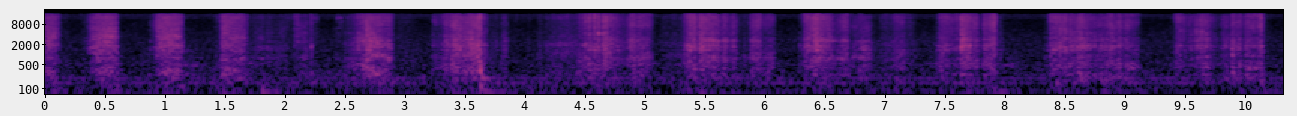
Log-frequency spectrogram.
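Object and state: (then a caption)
Dusty foam sponge being brushed. A plastic spoolie brush scratches back and forth across a grey, powdery foam sponge block. Repeated short, dry, bristly scraping strokes rise and fall in a steady rhythm. A faint low hum sits underneath throughout.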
